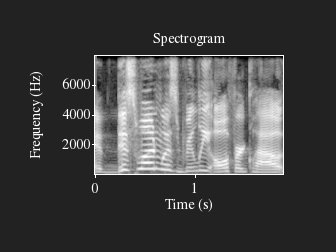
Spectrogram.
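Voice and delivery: ordinary delivery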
